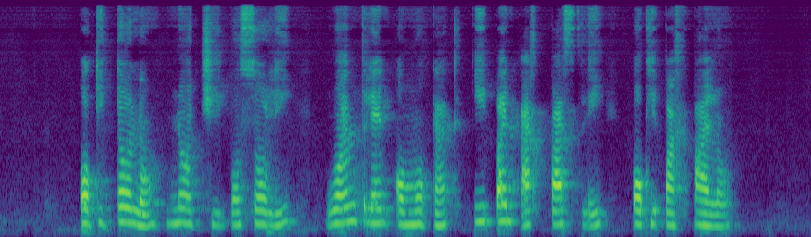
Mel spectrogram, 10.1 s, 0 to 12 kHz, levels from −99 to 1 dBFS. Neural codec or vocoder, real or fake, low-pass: codec, 44.1 kHz, 2.6 kbps, DAC; fake; 10.8 kHz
